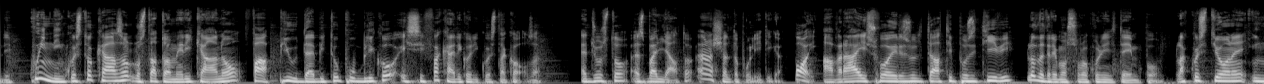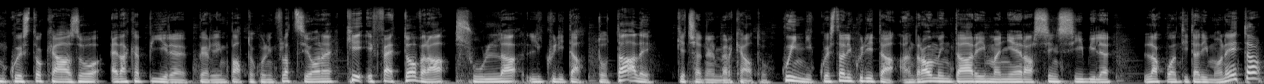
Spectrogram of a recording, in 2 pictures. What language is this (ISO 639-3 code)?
ita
